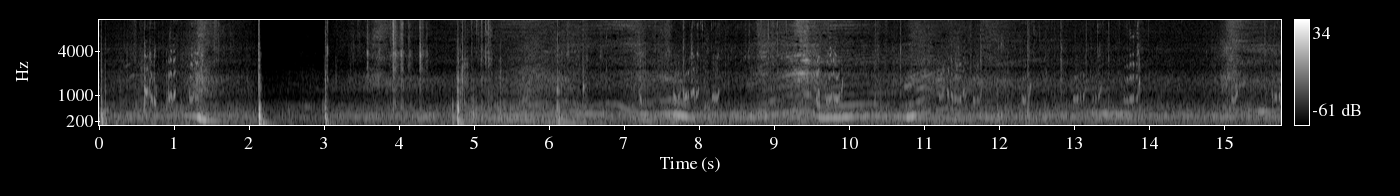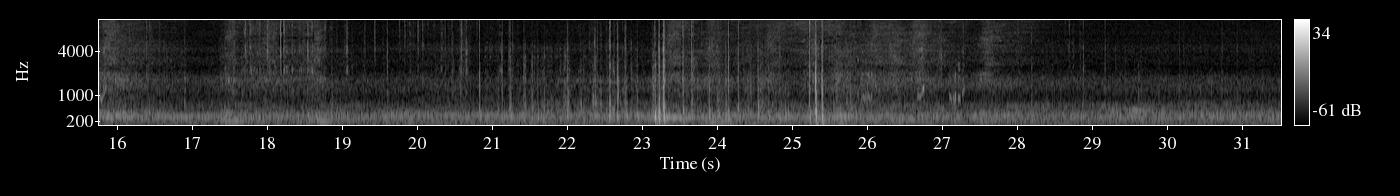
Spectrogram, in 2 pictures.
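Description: Plastic dashboard trim being handled and fitted back into place: scattered clicks and knocks of hard plastic, the sharpest about two seconds in, with brief squeaks of plastic rubbing on plastic.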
